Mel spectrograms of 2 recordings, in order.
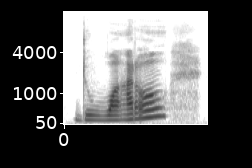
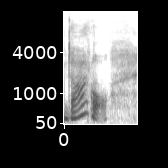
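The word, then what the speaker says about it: dawdled: wrong my entire life I have always said dwaddle and you might be thinking like what okay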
